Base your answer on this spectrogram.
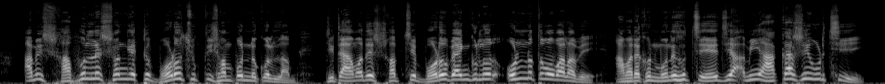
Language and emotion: Bengali, happy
